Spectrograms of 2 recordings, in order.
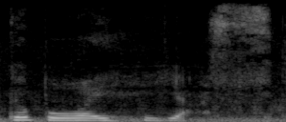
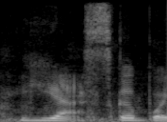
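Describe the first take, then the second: First: Calm praise. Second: Said in the usual way. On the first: Shown as a demonstration. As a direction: praise him calmly, no excitement. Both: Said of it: "Don't get overexcited with your voice".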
